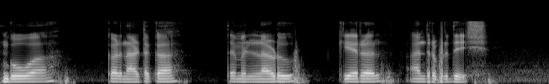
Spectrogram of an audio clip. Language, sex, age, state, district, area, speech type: Goan Konkani, male, 18-30, Goa, Canacona, rural, spontaneous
